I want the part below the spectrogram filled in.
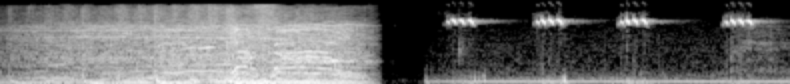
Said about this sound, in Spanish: Los grillos que acabamos de poner en la edición dictaminan lo que acaba de hacer el señor Thornberry.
